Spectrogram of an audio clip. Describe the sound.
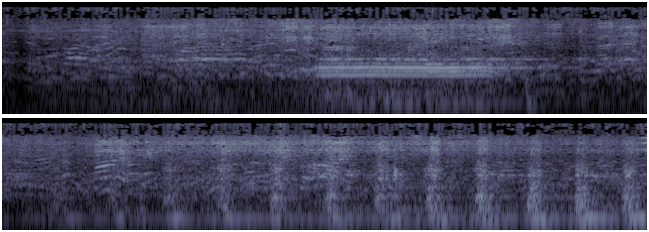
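A passenger train rolls along with a steady low rumble, a short whistle sounding early on, while people talk and murmur over the constant clatter of the ride.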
